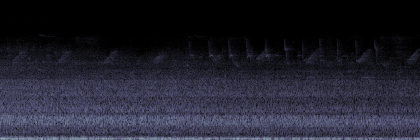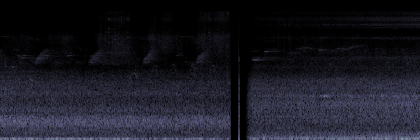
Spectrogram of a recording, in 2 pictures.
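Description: Long freight train of container and tank wagons rolling past at a distance: a steady rumble and wheel noise. It cuts off abruptly about thirteen seconds in, and a quieter steady background follows.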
